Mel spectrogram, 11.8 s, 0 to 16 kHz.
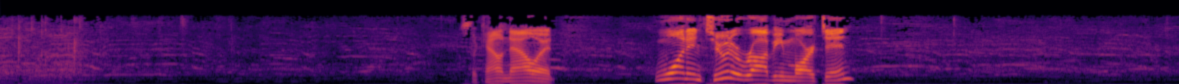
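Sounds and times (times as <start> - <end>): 
crowd chatter in a ballpark: 0.0 - 11.7
speech: 4.7 - 5.8, 6.6 - 8.6.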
